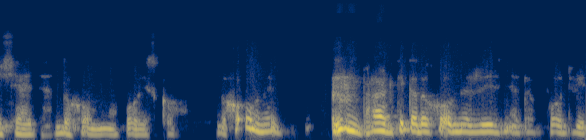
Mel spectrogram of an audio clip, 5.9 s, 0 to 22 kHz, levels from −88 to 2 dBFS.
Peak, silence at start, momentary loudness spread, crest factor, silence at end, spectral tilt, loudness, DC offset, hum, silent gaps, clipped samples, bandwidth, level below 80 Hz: -2 dBFS; 0 s; 17 LU; 18 dB; 0 s; -11 dB/octave; -21 LUFS; under 0.1%; none; none; under 0.1%; 4.9 kHz; -64 dBFS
